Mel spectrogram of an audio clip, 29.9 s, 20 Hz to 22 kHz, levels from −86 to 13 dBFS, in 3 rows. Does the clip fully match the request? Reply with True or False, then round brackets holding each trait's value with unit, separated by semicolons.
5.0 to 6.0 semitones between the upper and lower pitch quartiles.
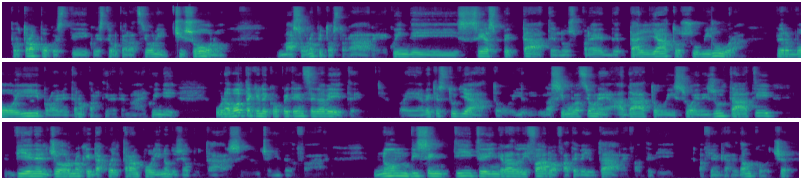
False (3.1 semitones)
